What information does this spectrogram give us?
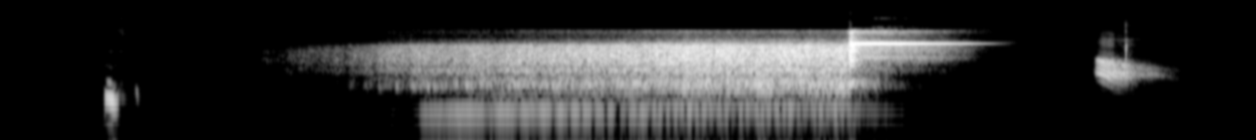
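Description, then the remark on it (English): A microwave, played as a sound to guess in a game, hums and whirs steadily for a few seconds after a click, then falls silent and gives a single short electronic beep. No one speaks. “Microwave.”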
